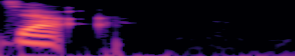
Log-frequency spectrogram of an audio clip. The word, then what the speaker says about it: じゃ: the easier form to say it is ja.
